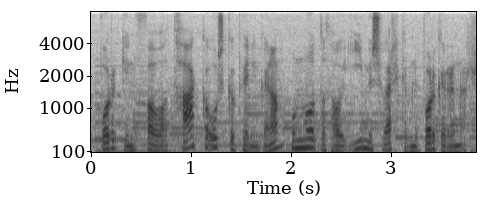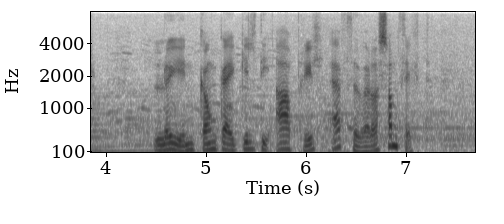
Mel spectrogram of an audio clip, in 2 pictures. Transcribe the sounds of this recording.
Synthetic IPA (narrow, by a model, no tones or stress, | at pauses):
pɔɾcɪnfaːwa̰ðt̪ʰaːkaowskapʰɪniŋkanaɔɣnɔːt̪aθawḭʔiːmɪsvɛr̥kɛpnɪpɔɾkaɾɪnːa̰ɾ̥ | lœːɥjɪnkawŋkaicɪlt̪iʔaːpɾilɛvθœvɛɾðasamθext̪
